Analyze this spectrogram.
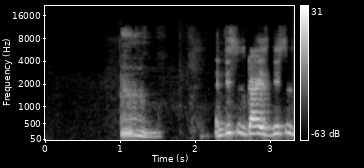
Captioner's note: clears throat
